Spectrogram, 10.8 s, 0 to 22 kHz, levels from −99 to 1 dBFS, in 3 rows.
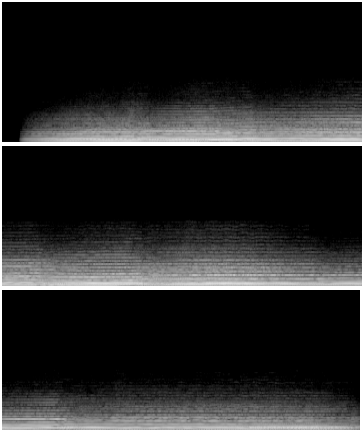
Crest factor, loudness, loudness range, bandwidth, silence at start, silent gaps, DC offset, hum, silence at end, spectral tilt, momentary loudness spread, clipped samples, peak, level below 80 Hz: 16 dB; -20 LUFS; 6 LU; 5.8 kHz; 0.25 s; none; under 0.1%; none; 0 s; -7.5 dB/octave; 10 LU; under 0.1%; -4 dBFS; -54 dBFS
